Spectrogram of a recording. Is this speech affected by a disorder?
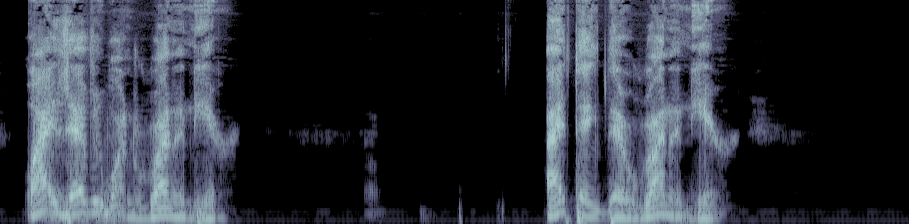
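Yes: speech impediment, mild.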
